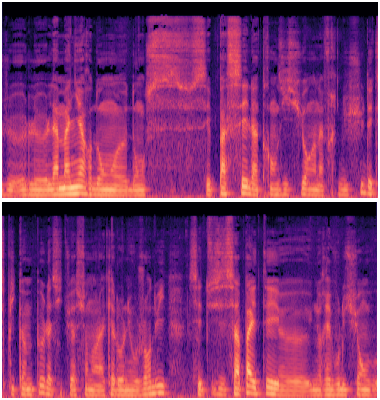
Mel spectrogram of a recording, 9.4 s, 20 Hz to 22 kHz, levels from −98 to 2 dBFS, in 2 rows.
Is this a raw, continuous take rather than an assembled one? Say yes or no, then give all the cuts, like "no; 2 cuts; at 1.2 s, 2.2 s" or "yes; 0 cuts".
no; 1 cut; at 8.2 s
